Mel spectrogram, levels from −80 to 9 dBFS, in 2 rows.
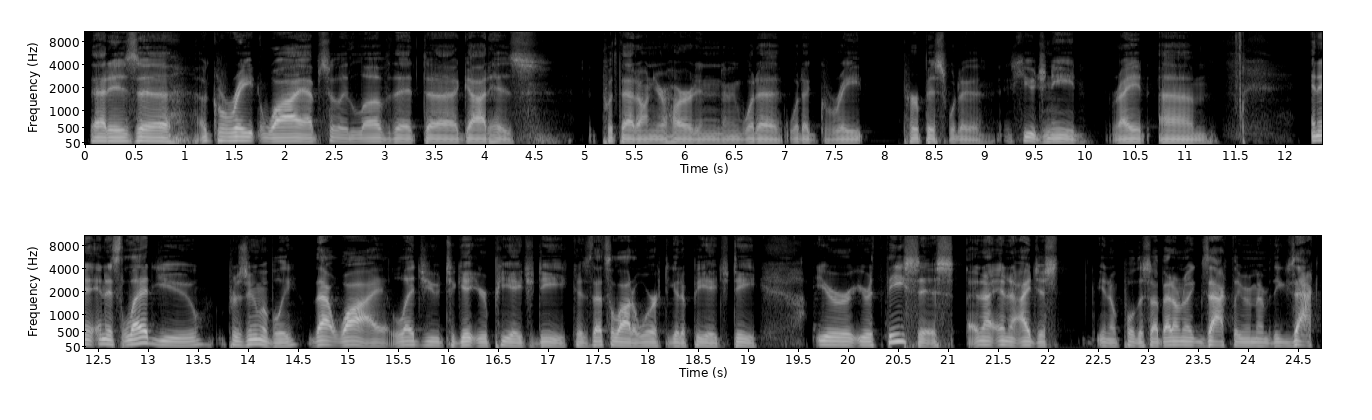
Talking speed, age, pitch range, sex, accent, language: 190 wpm, 30-49, 90-115 Hz, male, American, English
